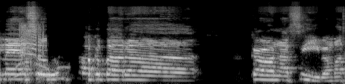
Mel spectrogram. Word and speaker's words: Carl Nassib: Hey man, so let's talk about Carl Nassib. Am I saying that right? Carl Nassib. Am I saying that? Yeah, Carl Nassib. I think that's how you pronounce it.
